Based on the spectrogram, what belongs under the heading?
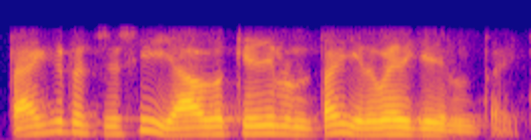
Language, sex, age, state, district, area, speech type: Telugu, male, 30-45, Andhra Pradesh, Nandyal, rural, conversation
